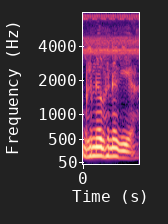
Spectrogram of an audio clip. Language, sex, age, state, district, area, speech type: Santali, male, 18-30, West Bengal, Bankura, rural, spontaneous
